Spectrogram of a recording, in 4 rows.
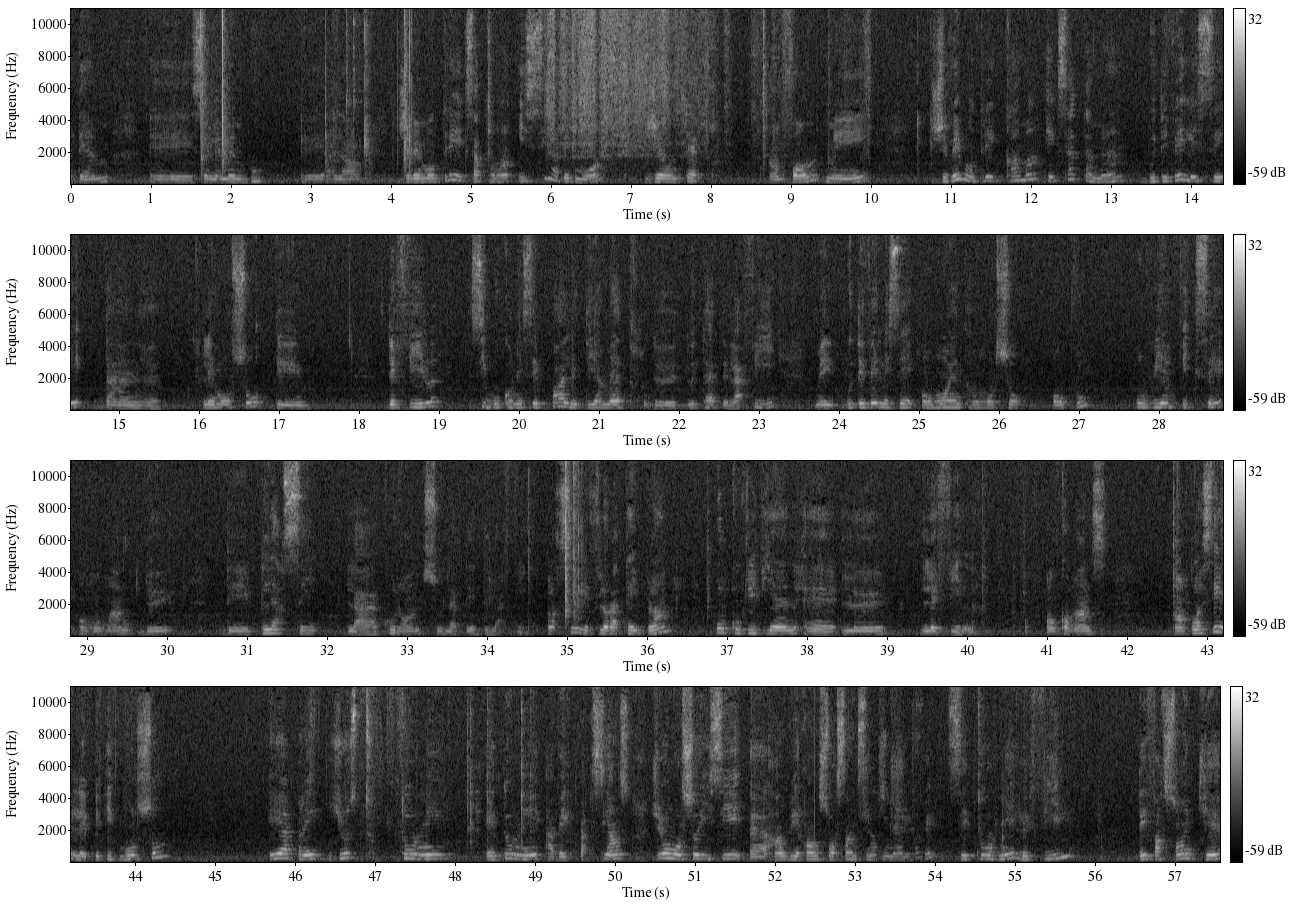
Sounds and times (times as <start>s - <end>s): Speech: 0.0s - 8.1s, 8.7s - 10.1s, 10.7s - 17.4s, 18.4s - 30.1s, 30.7s - 40.3s, 41.0s - 41.8s, 42.6s - 44.5s, 45.7s - 55.8s, 56.6s - 57.5s.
